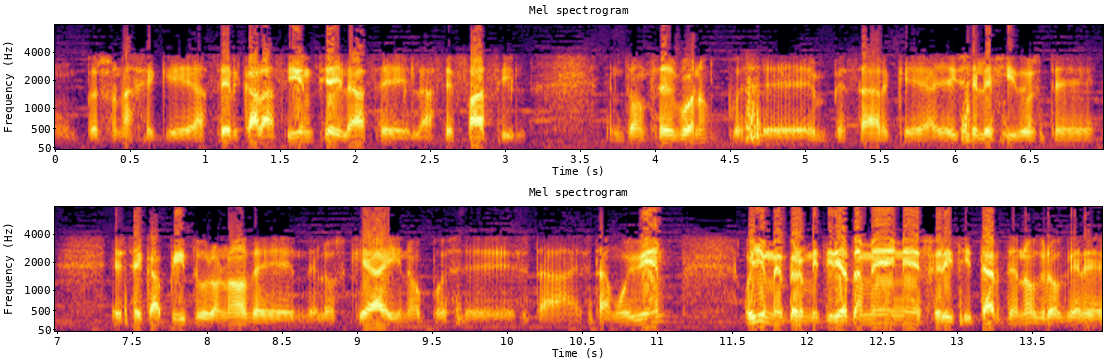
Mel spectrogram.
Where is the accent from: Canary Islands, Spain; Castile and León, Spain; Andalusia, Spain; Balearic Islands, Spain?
Andalusia, Spain; Granada; Pues yo era el único de Granada. Yo soy granadino y era el único de Granada.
